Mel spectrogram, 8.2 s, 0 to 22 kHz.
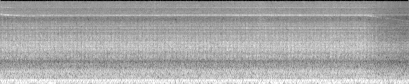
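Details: Cummins X15 diesel at idle: harsh loud clatter under deep low rumble, sounding like rod knock or low oil; cause unconfirmed.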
